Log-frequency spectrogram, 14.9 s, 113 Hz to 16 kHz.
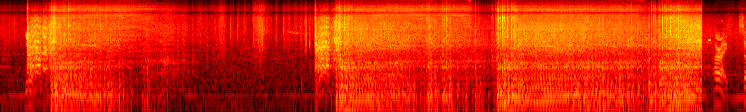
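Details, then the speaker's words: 2000 GMC Sierra, 6.0 LQ4 V8, first start: cranks, catches, revs unevenly, then idle sags, hunts and dies out twice; runs clean above 2,000 rpm but won't idle, cause not yet pinned down. "what we have right now is it doesn't want to idle at all. If I rev it up, uh, it'll it'll stay running and actually runs really clean, like above 2,000 RPM, but it almost it just like hunts and then just like dies out, dies right off."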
